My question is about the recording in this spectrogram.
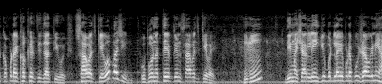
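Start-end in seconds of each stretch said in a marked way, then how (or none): none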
